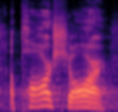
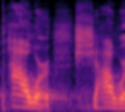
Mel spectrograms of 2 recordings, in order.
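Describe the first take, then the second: First: "par shower" said as par, shar; one syllable each in "par shower"; Northern Irish pronunciation. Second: "Power, shower" with two syllables each; careful English-style "Power, shower"; anglicized pronunciation. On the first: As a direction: say "shower" to rhyme with car. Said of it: "It's not". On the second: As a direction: sound out pow-er, show-er. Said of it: "It just feels weird". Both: Shown as a demonstration.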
